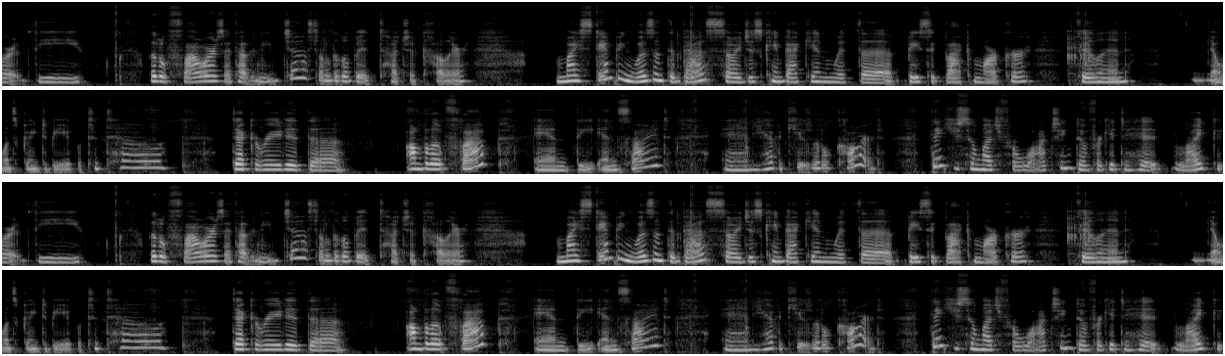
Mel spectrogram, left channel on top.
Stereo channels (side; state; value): both; identical; correlation 1.00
